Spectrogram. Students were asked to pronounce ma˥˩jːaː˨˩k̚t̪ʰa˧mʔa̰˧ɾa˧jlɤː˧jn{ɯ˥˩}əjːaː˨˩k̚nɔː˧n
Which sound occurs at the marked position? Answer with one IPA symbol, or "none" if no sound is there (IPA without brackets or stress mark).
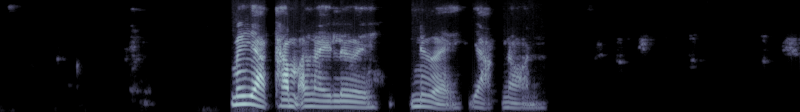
ɯ˨˩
